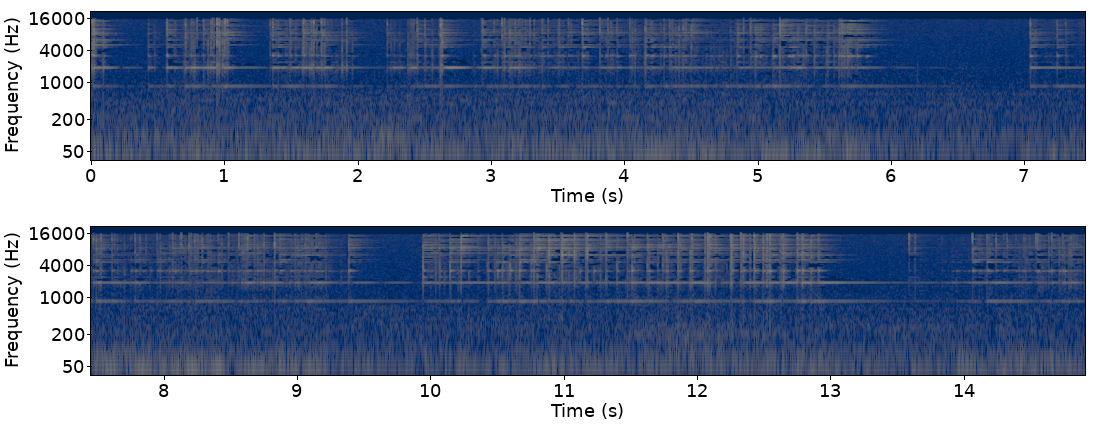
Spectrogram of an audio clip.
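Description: Long acrylic nails scratch the textured front of a medium-sized, empty, hollow clear cut glass footed pedestal bowl. Dense, bright scratching comes in bursts over a low background rumble, with steady faint ringing tones from the glass and a brief quieter pause near the middle.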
